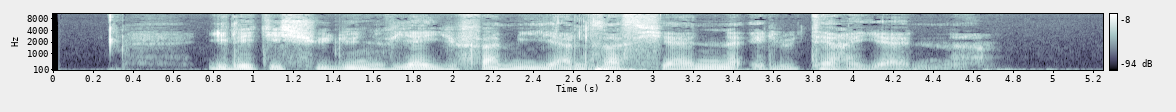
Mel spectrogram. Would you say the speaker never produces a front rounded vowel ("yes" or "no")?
no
